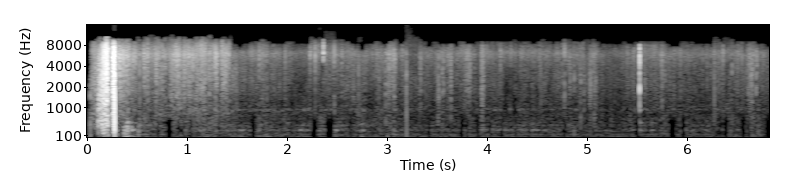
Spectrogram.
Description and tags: Record Player Needle is dropped & Vinyl crackling
A record player needle is dropped & crackling of the vinyl
vinyl, crackling, drop, needle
